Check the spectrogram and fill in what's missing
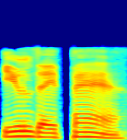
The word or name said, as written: Ile des Pins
